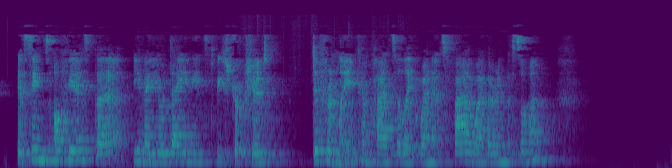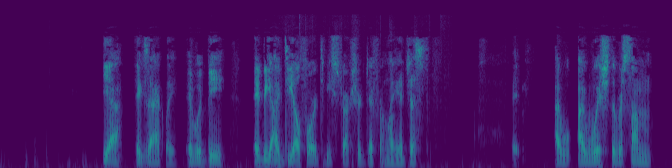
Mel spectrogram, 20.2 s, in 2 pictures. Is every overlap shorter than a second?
Yes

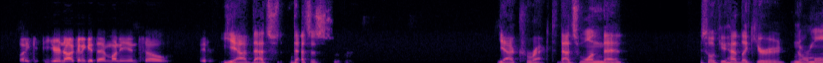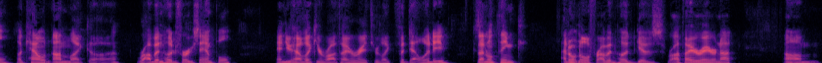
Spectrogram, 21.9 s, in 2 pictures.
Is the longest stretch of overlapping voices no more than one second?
Yes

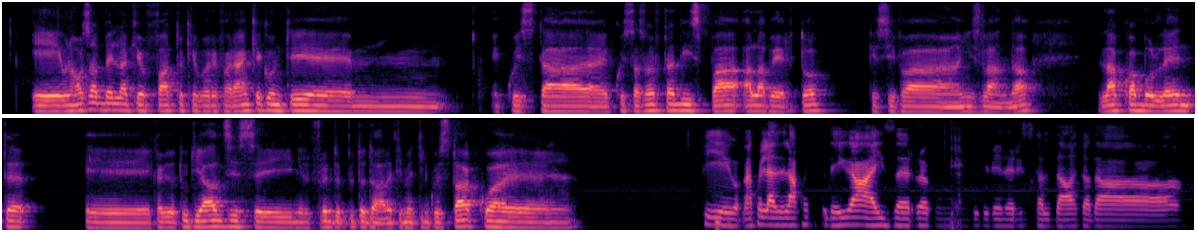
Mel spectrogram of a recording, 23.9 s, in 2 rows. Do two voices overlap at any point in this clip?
No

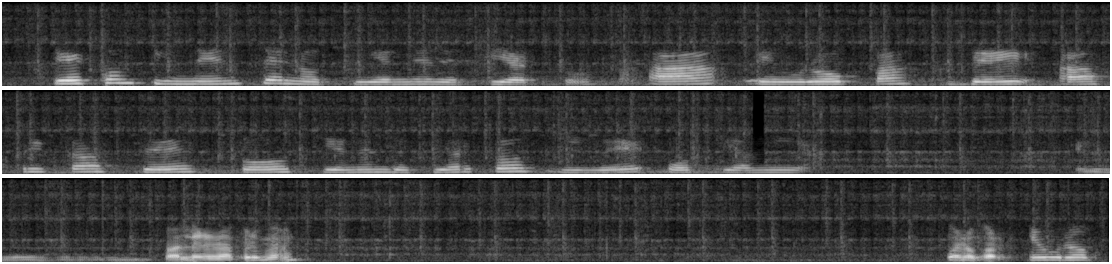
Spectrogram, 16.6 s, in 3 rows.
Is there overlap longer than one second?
No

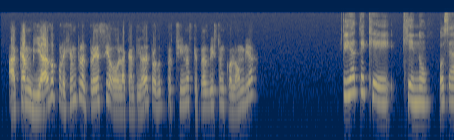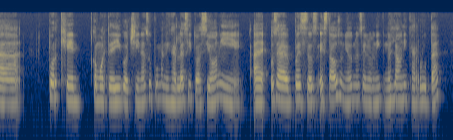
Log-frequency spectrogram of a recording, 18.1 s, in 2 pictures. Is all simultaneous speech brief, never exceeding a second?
Yes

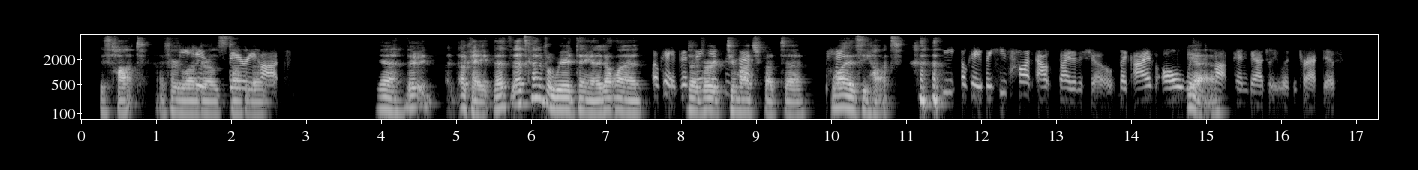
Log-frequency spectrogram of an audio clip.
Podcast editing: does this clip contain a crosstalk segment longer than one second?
Yes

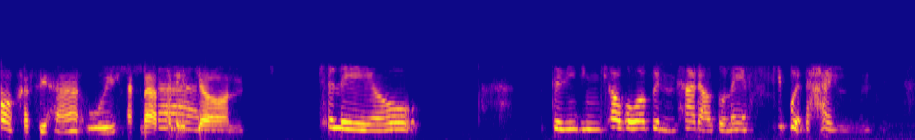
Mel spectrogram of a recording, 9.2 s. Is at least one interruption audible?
Yes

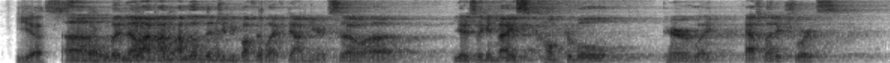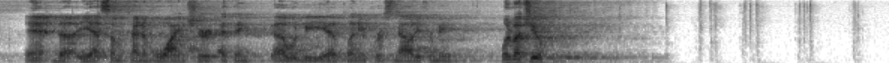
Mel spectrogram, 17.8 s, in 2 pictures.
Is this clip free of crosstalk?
No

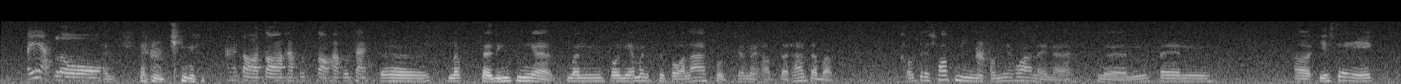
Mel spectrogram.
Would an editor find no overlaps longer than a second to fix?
Yes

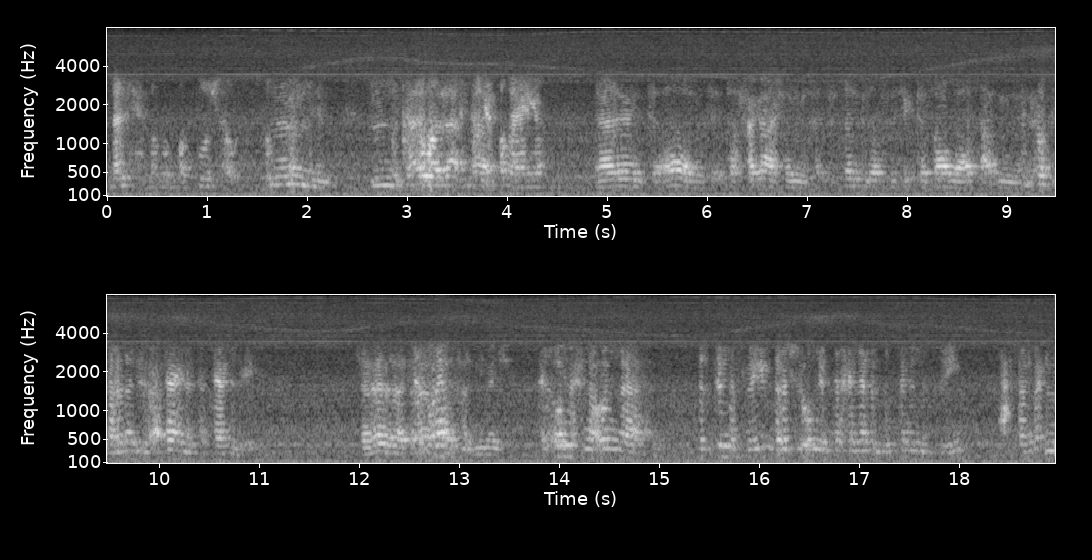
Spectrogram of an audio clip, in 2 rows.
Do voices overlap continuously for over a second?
Yes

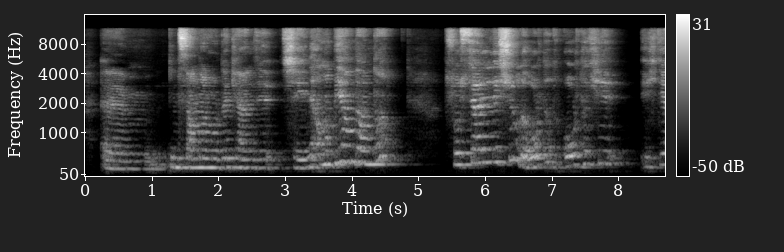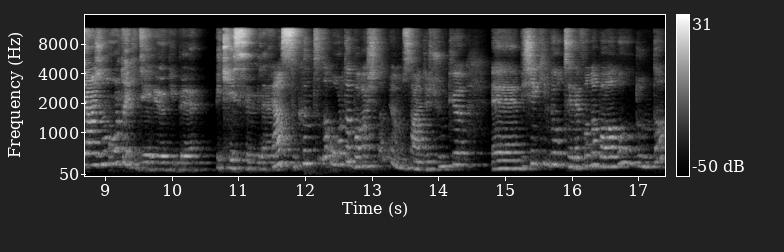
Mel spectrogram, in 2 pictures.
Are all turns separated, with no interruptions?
Yes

